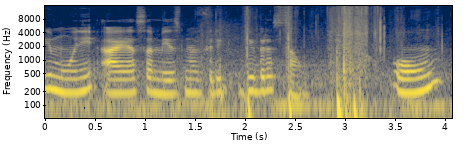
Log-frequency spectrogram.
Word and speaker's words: Om: Om escreve-se corretamente com 3 letras. A primeira significa Brahman, a segunda Vishnu, e a terceira, que se deve pronunciar como um Hum, levemente alongado, Shiva. O tríplice Om é, por esse motivo,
